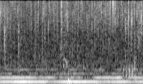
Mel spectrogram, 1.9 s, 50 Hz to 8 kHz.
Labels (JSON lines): {"label": "biophony, midshipman", "recorder": "SoundTrap 500"}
